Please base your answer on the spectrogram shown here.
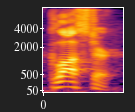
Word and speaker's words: Gloucester: Okay, so Paul said it's pronounced Gloucester. Gloucester.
